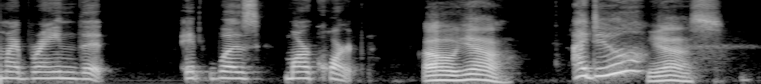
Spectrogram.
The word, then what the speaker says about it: Marquardt: And so that's why when I started practicing law, I told everybody it's Marquardt, like a quart of milk.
